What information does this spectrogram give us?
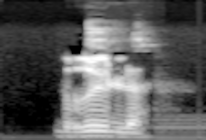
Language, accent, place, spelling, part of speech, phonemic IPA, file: French, France, Lyon, brûle, verb, /bʁyl/, LL-Q150 (fra)-brûle.wav
- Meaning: inflection of brûler: 1. first/third-person singular present indicative/subjunctive 2. second-person singular imperative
